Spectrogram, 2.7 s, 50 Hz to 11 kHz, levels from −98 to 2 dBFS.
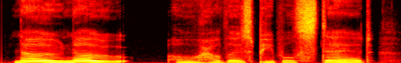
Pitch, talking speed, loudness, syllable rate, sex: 240 Hz, 155 wpm, -18 LUFS, 4.8 syllables/s, female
